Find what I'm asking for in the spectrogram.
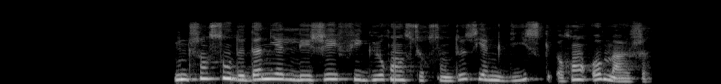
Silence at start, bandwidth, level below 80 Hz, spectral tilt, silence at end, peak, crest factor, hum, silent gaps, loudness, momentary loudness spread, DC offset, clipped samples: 1.75 s; 7.8 kHz; -66 dBFS; -6 dB/octave; 0.7 s; -10 dBFS; 16 dB; none; none; -25 LUFS; 11 LU; under 0.1%; under 0.1%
